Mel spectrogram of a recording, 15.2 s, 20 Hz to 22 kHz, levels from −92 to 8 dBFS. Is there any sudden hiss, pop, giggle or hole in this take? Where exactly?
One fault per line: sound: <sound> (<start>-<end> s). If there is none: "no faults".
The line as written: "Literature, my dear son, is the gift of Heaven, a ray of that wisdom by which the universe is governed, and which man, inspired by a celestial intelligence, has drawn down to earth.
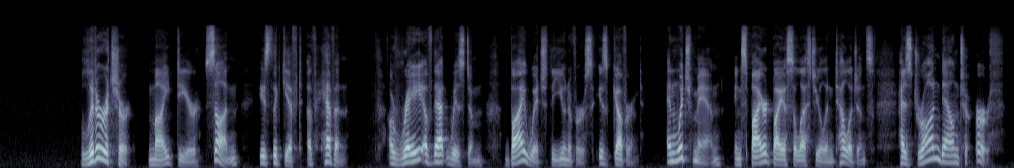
no faults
